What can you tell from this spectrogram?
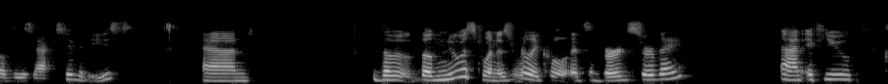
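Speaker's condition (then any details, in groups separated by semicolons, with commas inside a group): No condition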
